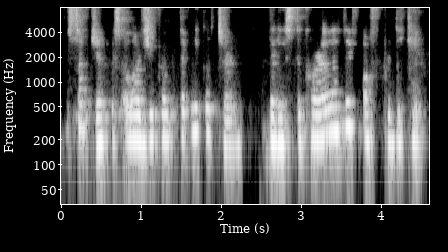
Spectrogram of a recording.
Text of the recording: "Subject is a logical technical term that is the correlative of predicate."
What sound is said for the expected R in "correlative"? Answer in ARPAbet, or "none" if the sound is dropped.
R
